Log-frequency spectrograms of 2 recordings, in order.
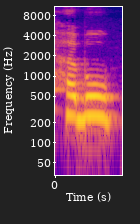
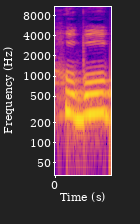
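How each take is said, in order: First: The first vowel sounds like 'a'. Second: The first vowel sounds like 'u'. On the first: The speaker calls it right. "बल्कि हबूब पढ़ना है" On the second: The speaker calls it wrong. "इसे ना हुबूब नहीं पढ़ना है"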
